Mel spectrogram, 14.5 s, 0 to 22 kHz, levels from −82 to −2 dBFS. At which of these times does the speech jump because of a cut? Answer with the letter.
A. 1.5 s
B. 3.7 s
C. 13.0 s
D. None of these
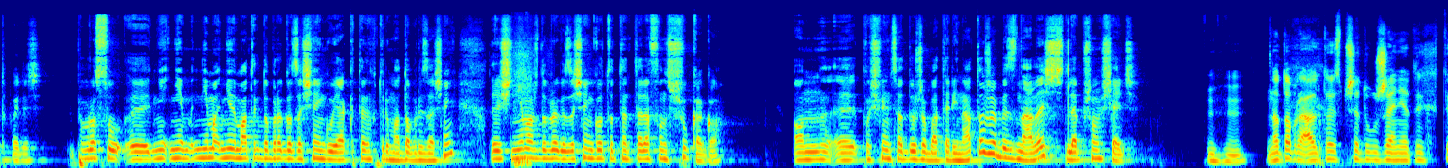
D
